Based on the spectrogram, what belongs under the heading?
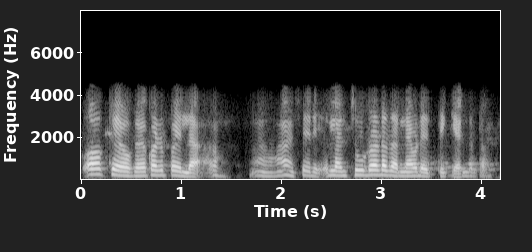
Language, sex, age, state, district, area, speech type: Malayalam, female, 45-60, Kerala, Thiruvananthapuram, urban, conversation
